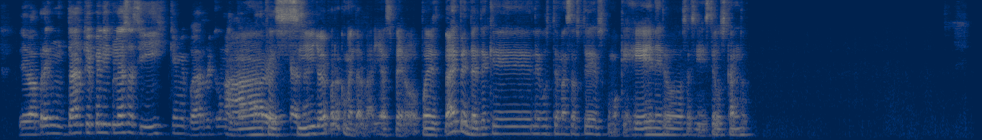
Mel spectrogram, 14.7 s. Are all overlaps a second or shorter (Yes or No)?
No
